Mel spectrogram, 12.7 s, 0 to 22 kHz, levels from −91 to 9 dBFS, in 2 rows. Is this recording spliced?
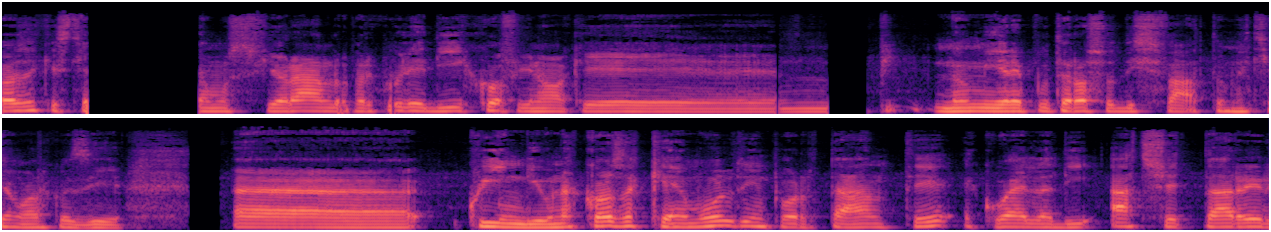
no; 0 cuts

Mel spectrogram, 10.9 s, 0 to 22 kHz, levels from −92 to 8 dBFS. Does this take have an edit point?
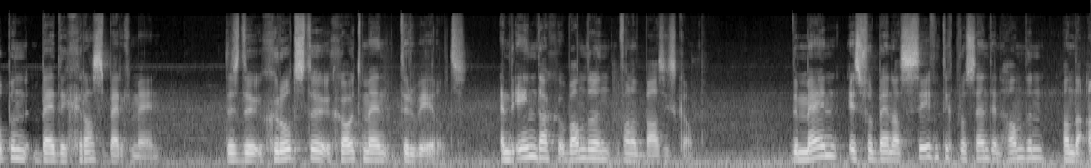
yes; 1 cut; at 5.1 s

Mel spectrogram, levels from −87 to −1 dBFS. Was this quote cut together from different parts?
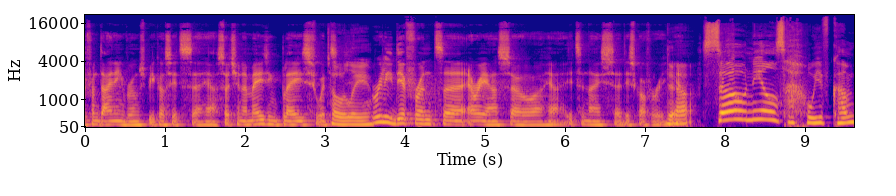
no; 0 cuts

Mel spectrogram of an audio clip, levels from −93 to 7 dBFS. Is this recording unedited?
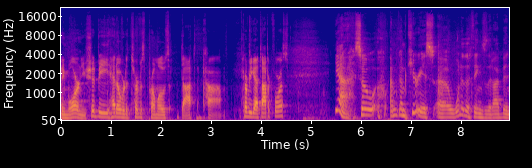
yes; 0 cuts

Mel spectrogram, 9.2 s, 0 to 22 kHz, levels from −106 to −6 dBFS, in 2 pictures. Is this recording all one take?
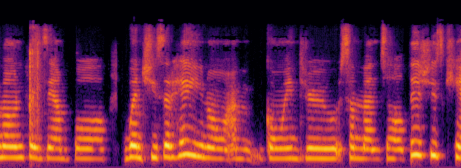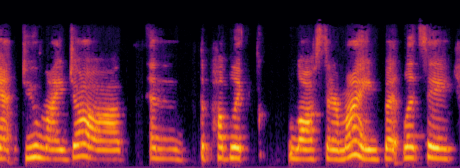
no; 1 cut; at 1.2 s

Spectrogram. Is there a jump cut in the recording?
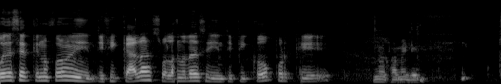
yes; 2 cuts; at 1.8 s, 3.9 s

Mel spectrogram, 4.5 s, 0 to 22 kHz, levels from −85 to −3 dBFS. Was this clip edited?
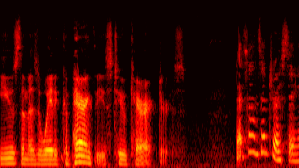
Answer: yes; 1 cut; at 1.4 s

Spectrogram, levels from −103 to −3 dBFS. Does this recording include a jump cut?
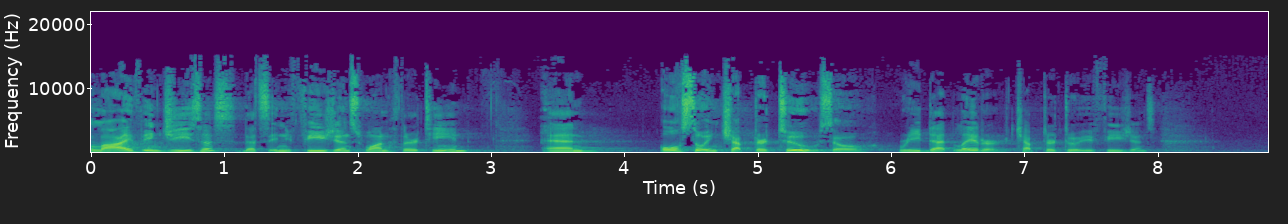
no; 0 cuts

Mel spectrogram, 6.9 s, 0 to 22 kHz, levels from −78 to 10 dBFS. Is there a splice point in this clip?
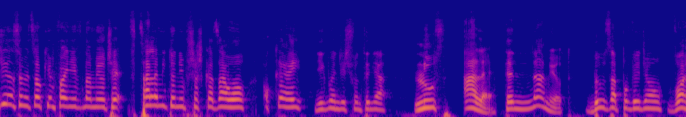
yes; 2 cuts; at 2.6 s, 3.1 s

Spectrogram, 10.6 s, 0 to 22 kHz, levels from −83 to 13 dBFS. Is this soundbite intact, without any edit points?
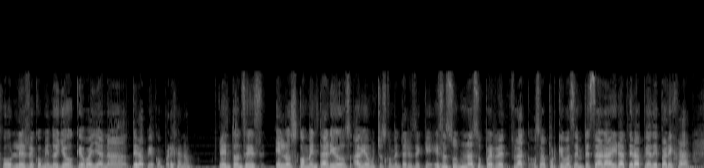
yes; 0 cuts

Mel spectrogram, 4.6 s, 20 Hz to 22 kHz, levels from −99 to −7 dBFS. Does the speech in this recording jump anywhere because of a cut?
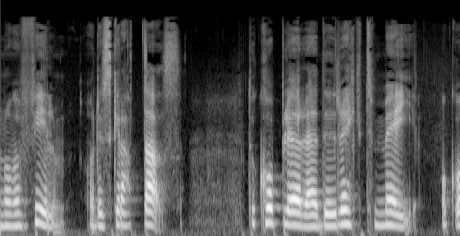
no; 0 cuts

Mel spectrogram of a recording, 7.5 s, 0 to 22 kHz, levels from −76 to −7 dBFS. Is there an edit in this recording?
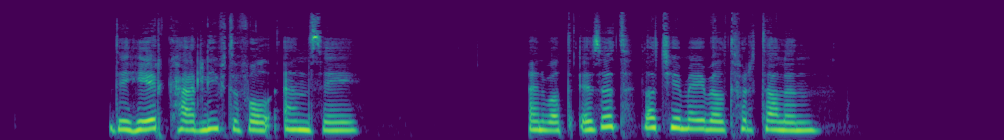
yes; 2 cuts; at 1.2 s, 2.1 s

